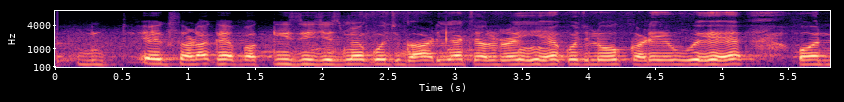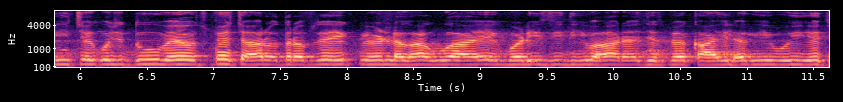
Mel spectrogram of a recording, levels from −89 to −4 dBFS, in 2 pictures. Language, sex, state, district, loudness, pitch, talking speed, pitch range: Hindi, female, Uttarakhand, Tehri Garhwal, -14 LUFS, 180 Hz, 215 wpm, 175-190 Hz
